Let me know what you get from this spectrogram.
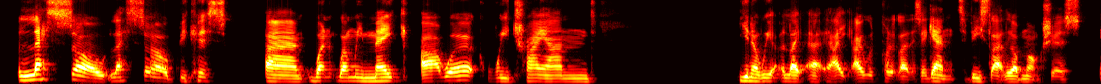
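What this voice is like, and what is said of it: Northern English accent. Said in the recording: “I do have a Northern English accent”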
